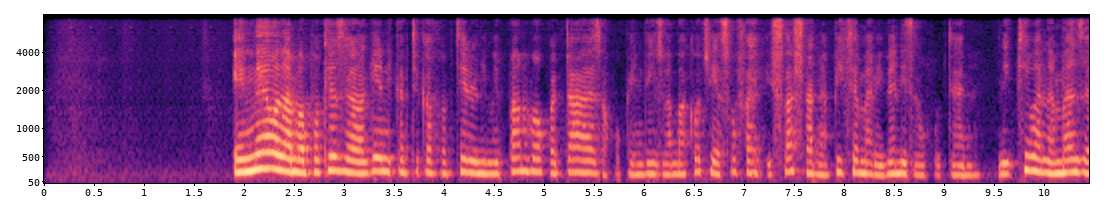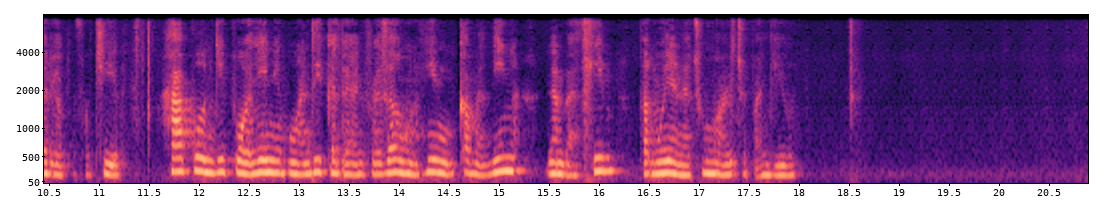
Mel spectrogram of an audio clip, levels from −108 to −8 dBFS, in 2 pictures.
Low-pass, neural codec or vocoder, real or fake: 7.2 kHz; codec, 16 kHz, 1.1 kbps, Voila-Tokenizer; fake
